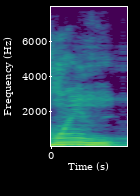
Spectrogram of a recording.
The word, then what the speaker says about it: Hawaii: And it's funny too, because in the Hawaiian, you know, to Hawaiians, right, it's pronounced Hawaii with a V sound, right?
